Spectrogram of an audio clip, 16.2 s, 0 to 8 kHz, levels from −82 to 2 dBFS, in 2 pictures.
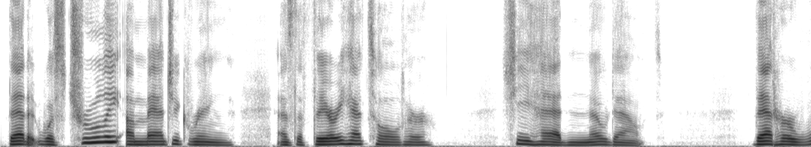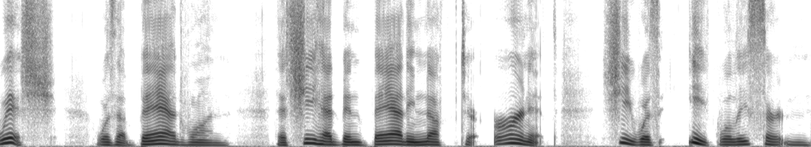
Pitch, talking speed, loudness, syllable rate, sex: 160 Hz, 135 wpm, -18 LUFS, 3.8 syllables/s, female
